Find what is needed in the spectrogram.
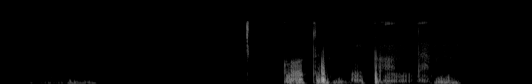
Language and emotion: Russian, sad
